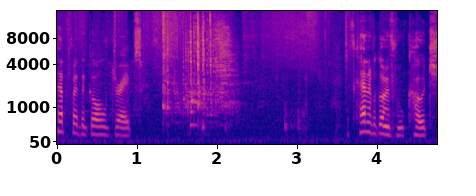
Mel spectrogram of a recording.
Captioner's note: sound of sweeping up popcorn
